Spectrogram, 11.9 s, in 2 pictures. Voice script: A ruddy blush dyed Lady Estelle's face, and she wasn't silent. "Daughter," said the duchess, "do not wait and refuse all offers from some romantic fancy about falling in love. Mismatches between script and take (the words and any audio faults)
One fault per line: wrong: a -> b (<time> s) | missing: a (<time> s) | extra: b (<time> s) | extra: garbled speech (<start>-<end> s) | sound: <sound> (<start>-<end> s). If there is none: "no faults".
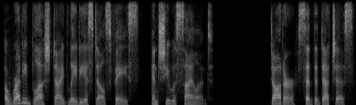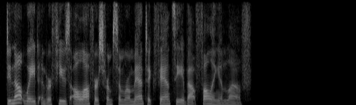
wrong: wasn't -> was (2.8 s)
